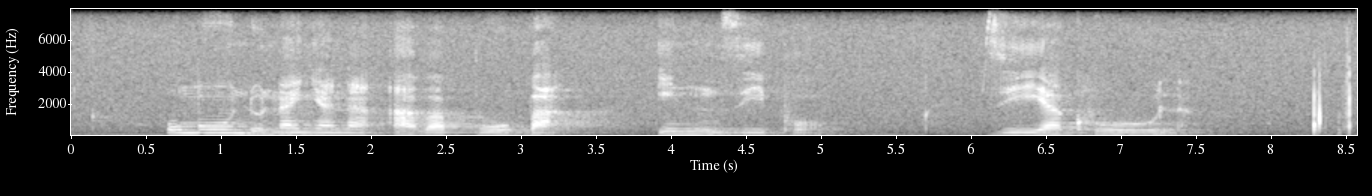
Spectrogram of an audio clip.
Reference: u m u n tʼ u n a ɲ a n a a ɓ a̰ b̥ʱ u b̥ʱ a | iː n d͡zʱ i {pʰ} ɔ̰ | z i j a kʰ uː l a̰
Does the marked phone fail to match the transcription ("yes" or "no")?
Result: no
